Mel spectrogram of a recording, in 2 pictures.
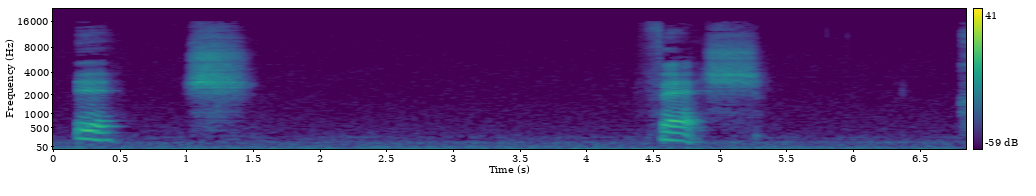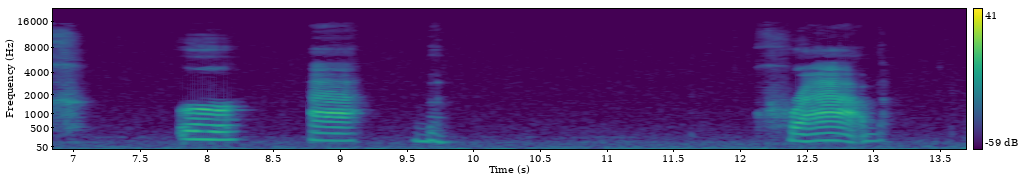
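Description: A young woman speaks with animation into a close microphone, in short bursts.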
